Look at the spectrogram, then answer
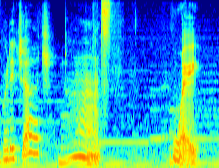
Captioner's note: groans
